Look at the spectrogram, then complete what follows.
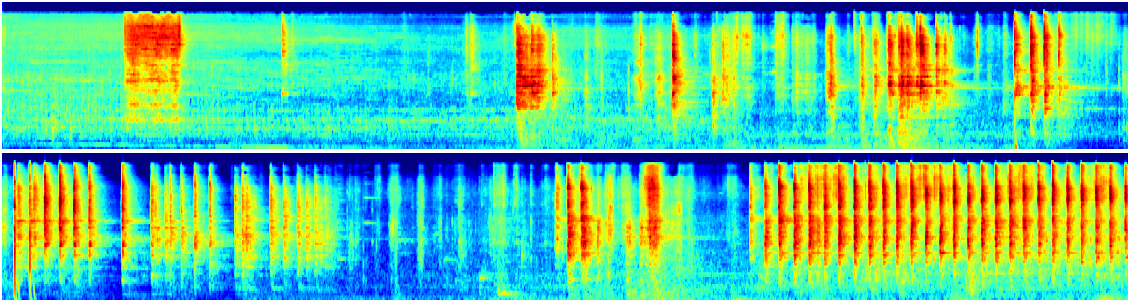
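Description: Metalwork on light galvanized steel profiles: scattered knocks, clatter and scraping of the steel pieces. Near the end comes a run of fast, even taps, about four to five a second.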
